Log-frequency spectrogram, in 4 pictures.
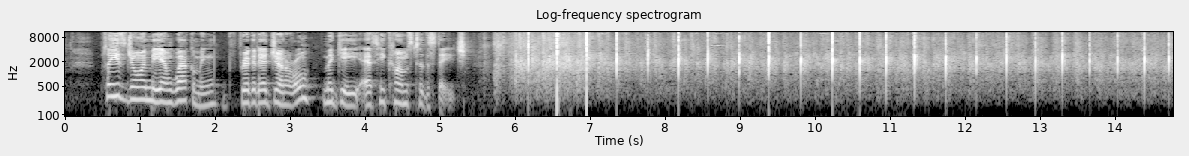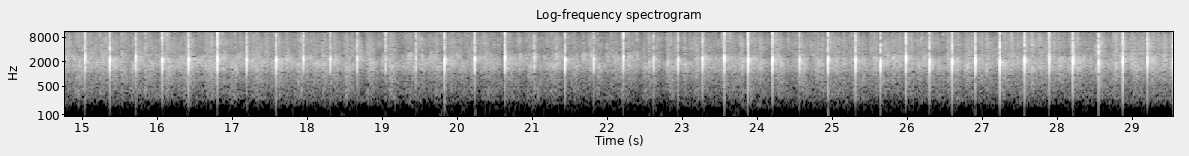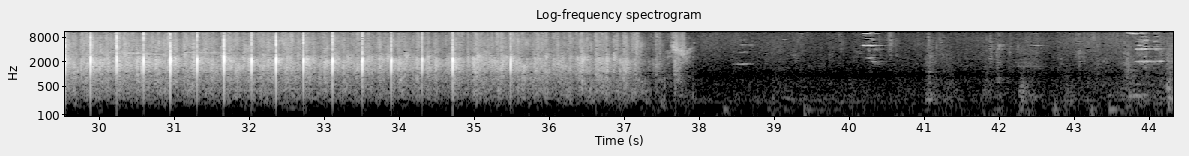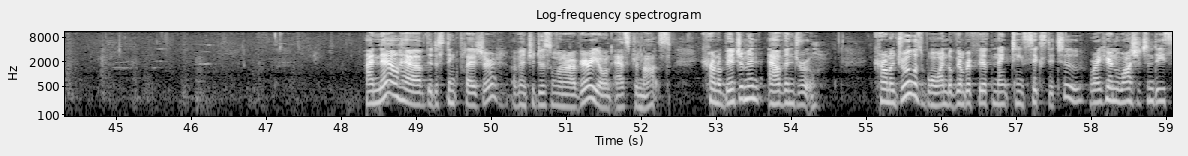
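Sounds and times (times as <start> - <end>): audience applauding: 5.6 - 37.8
close hands clapping evenly: 5.6 - 37.9.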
